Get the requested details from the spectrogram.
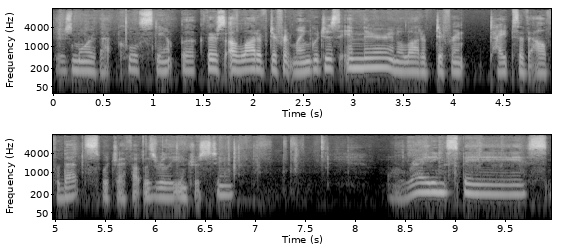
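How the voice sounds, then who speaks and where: A deep, gravelly, somewhat dark female voice belongs to a crafter leafing through her handmade journal while nursing a cold. Her chat is relaxed and bubbly, frequently dropping to a murmur, over a little hiss or hum.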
